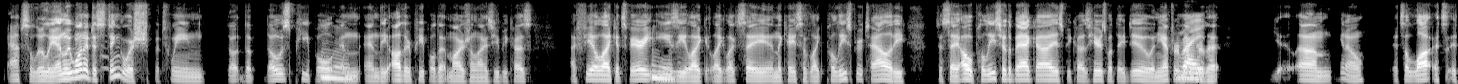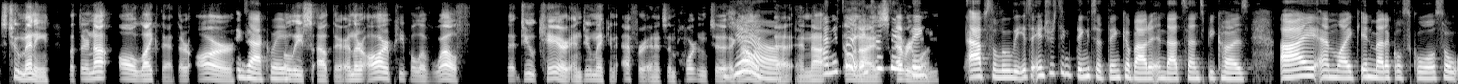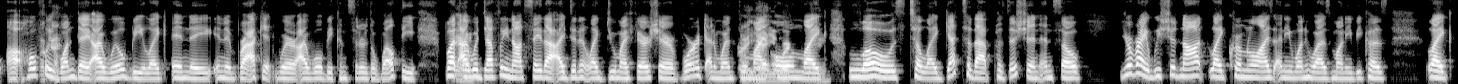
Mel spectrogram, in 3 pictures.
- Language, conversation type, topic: English, unstructured, What responsibilities come with choosing whom to advocate for in society?
- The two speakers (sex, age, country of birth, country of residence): female, 30-34, United States, United States; male, 40-44, United States, United States
- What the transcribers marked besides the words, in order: tapping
